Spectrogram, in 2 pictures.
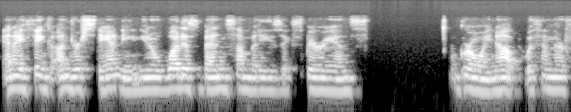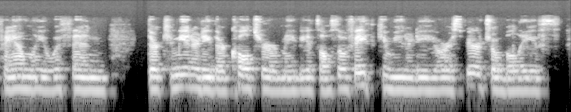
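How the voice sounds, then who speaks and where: A woman's voice: sits low, little pitch movement, moderate pace, a little mellow. Woman clinician on a panel, reflective and earnest, dull lo-fi sound. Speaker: mental health clinician. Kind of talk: panel discussion answer. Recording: muffled lo-fi recording.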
